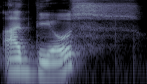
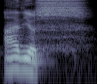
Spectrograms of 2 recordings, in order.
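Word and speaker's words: adiós: isn't it yeah so adios bai sounds the same as in a in comma so here we're looking um at the blue the blue letter a by the way as in father father ah ah it's not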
